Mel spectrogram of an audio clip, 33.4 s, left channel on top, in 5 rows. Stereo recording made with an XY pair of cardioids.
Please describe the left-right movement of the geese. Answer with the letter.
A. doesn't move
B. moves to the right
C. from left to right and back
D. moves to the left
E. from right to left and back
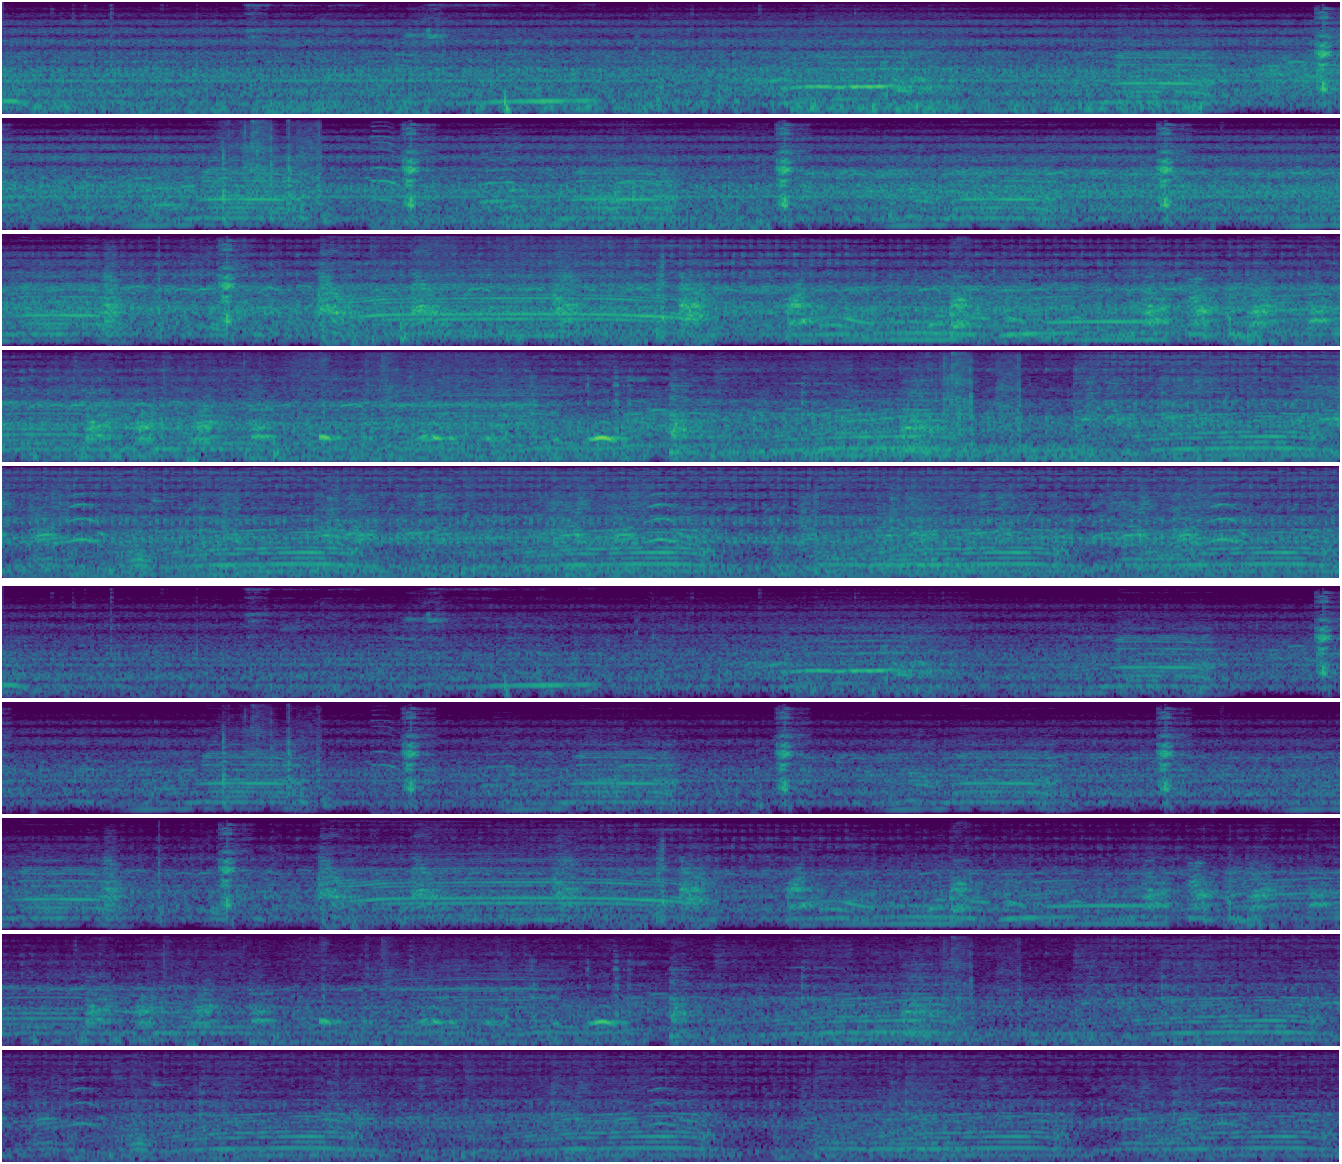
A.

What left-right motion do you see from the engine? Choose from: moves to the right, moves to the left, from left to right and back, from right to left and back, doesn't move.
doesn't move.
